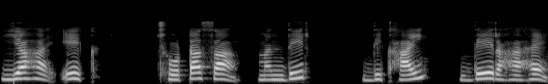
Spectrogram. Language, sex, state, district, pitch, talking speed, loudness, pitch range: Hindi, female, Chhattisgarh, Balrampur, 240 Hz, 110 wpm, -18 LUFS, 220-270 Hz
